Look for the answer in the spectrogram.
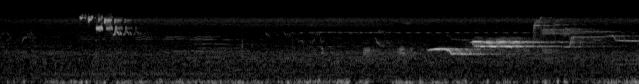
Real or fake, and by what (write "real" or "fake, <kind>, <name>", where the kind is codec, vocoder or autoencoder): real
